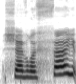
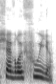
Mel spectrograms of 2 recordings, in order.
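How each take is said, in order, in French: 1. La dernière syllabe a la voyelle 'eu'. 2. La dernière syllabe a la voyelle 'ou'.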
